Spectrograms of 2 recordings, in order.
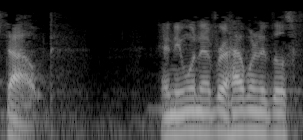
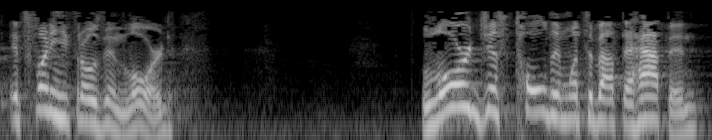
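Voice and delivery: normal talking voice

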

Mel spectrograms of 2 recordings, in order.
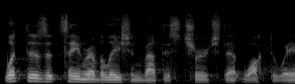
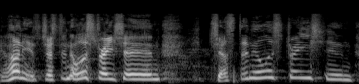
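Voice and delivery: louder, higher, laughing it off; laughing reassurance; 10 semitones higher, 10 dB louder than usual. Real, not acted. Preacher calming the ladies, laughing reassurance. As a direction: reassure them through a laugh. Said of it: "it's like".

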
